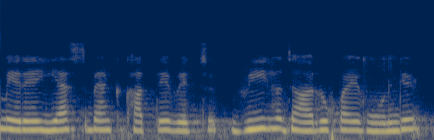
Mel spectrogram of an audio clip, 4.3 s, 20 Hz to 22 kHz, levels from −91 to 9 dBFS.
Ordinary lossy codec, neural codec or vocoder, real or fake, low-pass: none; codec, 16 kHz, 4 kbps, X-Codec, HuBERT features, trained on LibriSpeech; fake; 7.2 kHz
